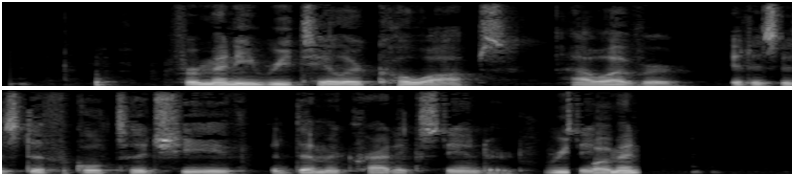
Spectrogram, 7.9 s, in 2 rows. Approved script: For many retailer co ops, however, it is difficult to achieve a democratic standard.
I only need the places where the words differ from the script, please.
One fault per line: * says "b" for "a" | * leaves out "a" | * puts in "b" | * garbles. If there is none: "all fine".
* puts in "is"
* garbles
